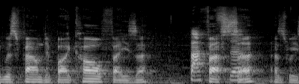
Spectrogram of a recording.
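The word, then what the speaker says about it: Fazer: So we've been saying Faser, and this says Finnish pronunciation is Fatsa.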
